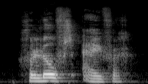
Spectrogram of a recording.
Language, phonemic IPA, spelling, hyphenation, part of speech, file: Dutch, /ɣəˈloːfsˌɛi̯.vər/, geloofsijver, ge‧loofs‧ij‧ver, noun, Nl-geloofsijver.ogg
- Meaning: religious zeal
